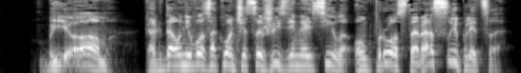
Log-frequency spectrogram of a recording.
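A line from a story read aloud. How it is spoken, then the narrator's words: Shouting. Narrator (Russian): прокричал Док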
